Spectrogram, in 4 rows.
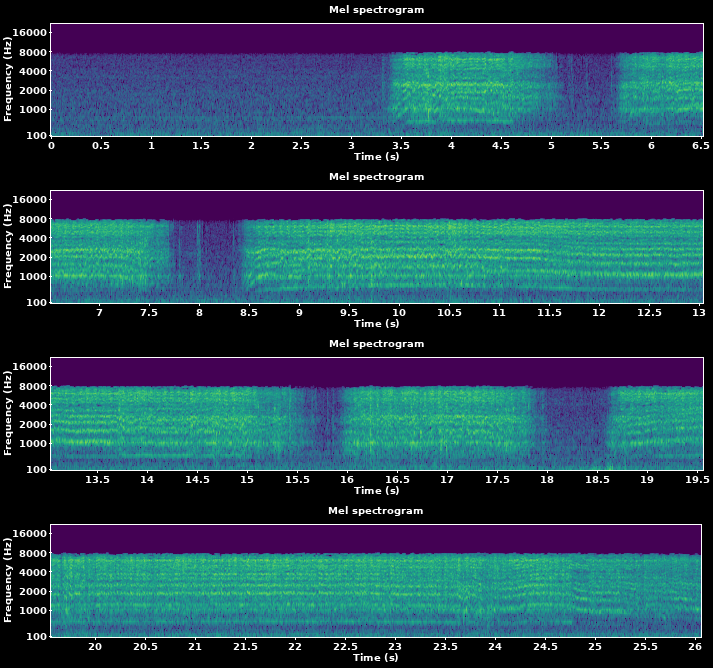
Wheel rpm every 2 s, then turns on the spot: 0, 20, 70, 110, 100, 160, 140, 100, 120, 100, 160, 160, 130.
4-6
